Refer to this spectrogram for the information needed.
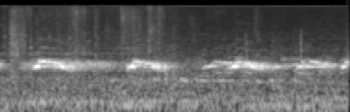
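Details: Zebra doves singing back and forth, the birds answering one another, heard beside blooming sunflowers: soft, rolling cooing phrases repeated roughly once a second, each a short trilled burst with a quiet pause between.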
